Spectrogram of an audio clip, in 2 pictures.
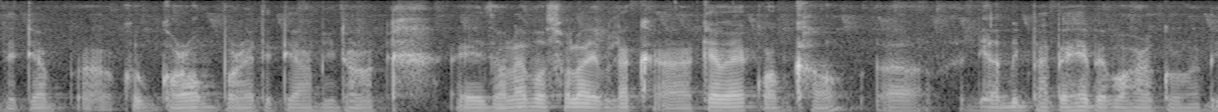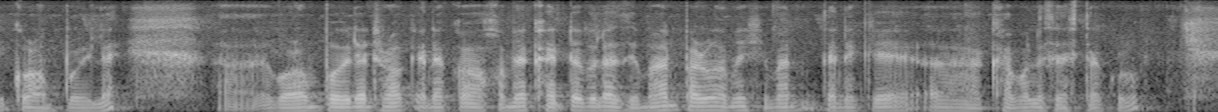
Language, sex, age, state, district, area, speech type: Assamese, male, 18-30, Assam, Nagaon, rural, spontaneous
